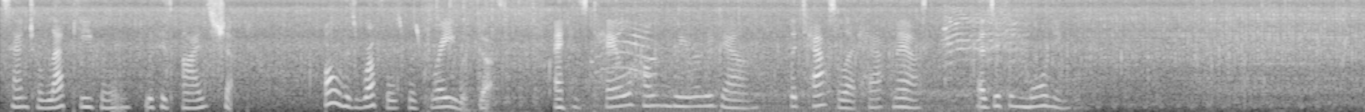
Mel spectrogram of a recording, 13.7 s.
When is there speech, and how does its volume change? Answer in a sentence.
The speech can be heard from 0.0 to 10.7 s, at a steady volume.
